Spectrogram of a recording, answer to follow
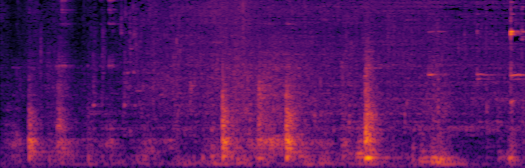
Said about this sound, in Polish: dolać ci kawy? Może odrobinę.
